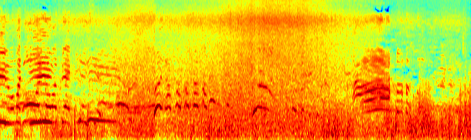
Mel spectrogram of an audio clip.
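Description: Sea waves wash steadily onto a beach shore, a loud continuous surf with wind noise, while voices talk over it throughout.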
